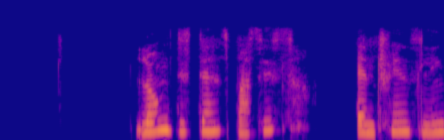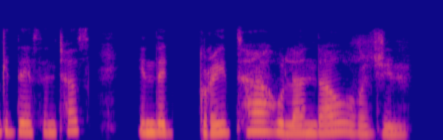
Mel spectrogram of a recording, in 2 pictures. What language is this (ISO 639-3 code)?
eng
